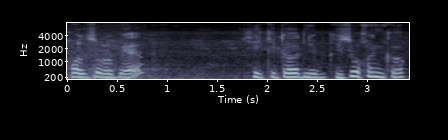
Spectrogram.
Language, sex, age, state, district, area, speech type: Assamese, male, 60+, Assam, Golaghat, rural, spontaneous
